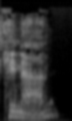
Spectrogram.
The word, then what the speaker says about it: Cayman: He's the area director for Kimpton Seafire Resort and Spa down in Grand Cayman, as I've been told, is the correct pronunciation. Is that right? – Alyssa, you were close. You were close. It's Cayman.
